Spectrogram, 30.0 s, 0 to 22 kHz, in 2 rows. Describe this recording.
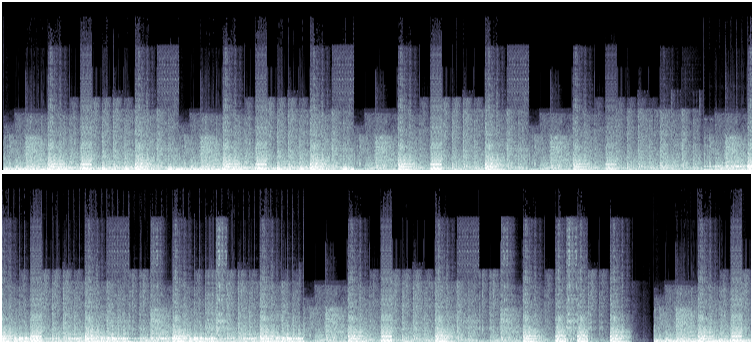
Music > Multiple instruments
Short Track #3650 (Industraumatic)
Ambient, Games, Industrial, Noise, Sci-fi, Soundtrack, Underground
